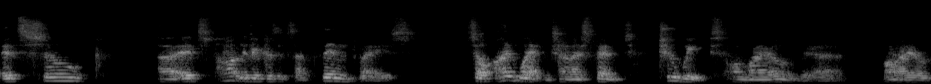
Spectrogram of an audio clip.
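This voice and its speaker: Pitch swings very widely as a man talks at a very slow pace. His voice sits fairly high. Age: 80s+. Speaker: retired church minister and spiritual director. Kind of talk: testimony. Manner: halting.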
